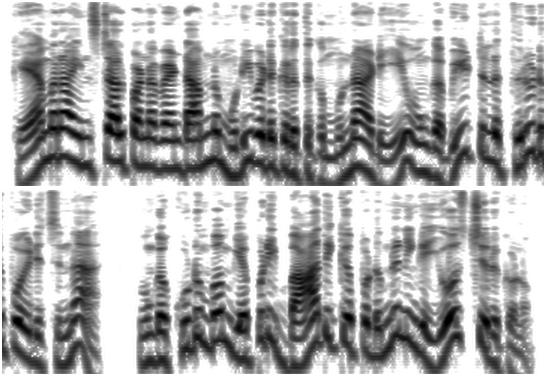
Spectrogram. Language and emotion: Tamil, angry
